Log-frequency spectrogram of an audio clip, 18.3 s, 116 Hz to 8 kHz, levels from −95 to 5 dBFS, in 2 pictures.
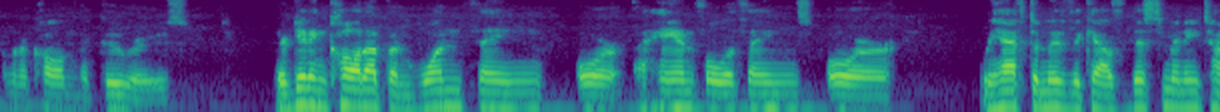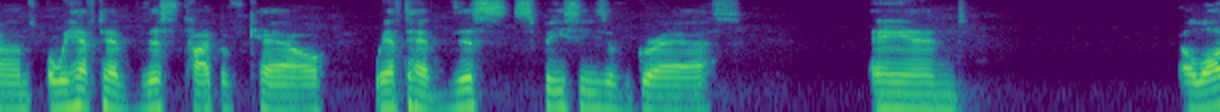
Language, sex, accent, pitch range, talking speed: English, male, American, 115-135 Hz, 160 wpm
